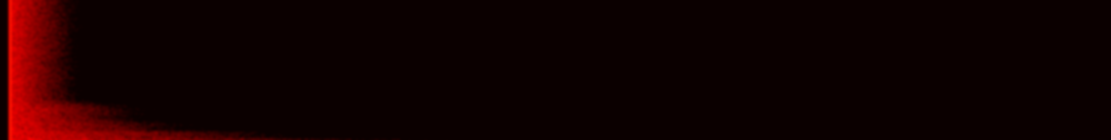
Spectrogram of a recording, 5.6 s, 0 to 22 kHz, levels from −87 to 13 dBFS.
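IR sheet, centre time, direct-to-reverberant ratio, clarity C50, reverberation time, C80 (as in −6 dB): 102 ms, −3.0 dB, 0.5 dB, 2.5 s, 2.0 dB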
